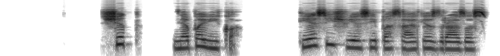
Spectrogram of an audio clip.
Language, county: Lithuanian, Vilnius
